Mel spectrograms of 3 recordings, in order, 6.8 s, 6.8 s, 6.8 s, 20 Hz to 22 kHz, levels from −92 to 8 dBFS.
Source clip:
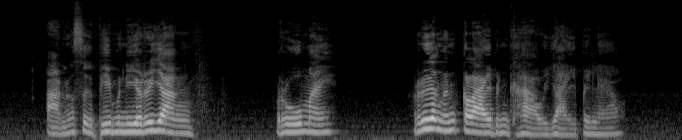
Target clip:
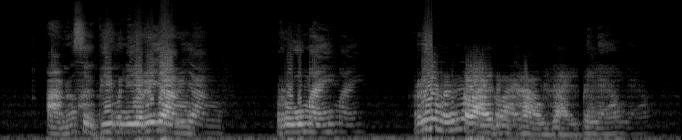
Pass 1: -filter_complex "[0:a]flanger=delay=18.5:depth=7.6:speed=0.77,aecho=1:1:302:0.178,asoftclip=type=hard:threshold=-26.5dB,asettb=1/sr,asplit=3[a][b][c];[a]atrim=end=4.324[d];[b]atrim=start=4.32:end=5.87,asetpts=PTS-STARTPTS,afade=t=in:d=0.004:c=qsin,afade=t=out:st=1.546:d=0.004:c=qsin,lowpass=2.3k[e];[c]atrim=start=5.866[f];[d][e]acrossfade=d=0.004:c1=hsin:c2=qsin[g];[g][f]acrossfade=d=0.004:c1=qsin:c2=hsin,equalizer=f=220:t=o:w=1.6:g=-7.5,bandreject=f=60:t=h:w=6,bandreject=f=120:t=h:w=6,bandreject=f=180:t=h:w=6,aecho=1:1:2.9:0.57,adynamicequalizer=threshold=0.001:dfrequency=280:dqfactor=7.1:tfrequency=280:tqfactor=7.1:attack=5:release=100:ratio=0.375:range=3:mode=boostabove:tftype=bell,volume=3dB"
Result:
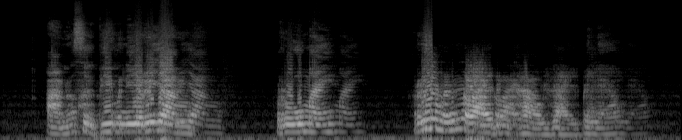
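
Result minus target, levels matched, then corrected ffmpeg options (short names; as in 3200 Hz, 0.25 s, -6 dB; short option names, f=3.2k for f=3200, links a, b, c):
250 Hz band +4.0 dB
-filter_complex "[0:a]flanger=delay=18.5:depth=7.6:speed=0.77,aecho=1:1:302:0.178,asoftclip=type=hard:threshold=-26.5dB,asettb=1/sr,asplit=3[a][b][c];[a]atrim=end=4.324[d];[b]atrim=start=4.32:end=5.87,asetpts=PTS-STARTPTS,afade=t=in:d=0.004:c=qsin,afade=t=out:st=1.546:d=0.004:c=qsin,lowpass=2.3k[e];[c]atrim=start=5.866[f];[d][e]acrossfade=d=0.004:c1=hsin:c2=qsin[g];[g][f]acrossfade=d=0.004:c1=qsin:c2=hsin,equalizer=f=220:t=o:w=1.6:g=-18.5,bandreject=f=60:t=h:w=6,bandreject=f=120:t=h:w=6,bandreject=f=180:t=h:w=6,aecho=1:1:2.9:0.57,adynamicequalizer=threshold=0.001:dfrequency=280:dqfactor=7.1:tfrequency=280:tqfactor=7.1:attack=5:release=100:ratio=0.375:range=3:mode=boostabove:tftype=bell,volume=3dB"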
